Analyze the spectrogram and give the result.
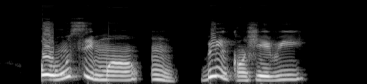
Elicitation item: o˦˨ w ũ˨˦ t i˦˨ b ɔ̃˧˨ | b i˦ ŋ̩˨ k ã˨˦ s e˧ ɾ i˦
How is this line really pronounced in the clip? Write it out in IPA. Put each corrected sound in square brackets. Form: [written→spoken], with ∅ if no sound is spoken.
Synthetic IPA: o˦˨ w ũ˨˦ [t→s] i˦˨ [b→m] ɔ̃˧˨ | b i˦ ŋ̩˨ k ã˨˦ [s→ʃ] e˧ ɾ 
